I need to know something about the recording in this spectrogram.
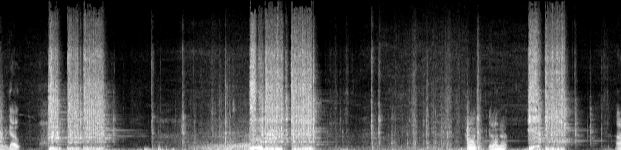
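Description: An air impact wrench rattles loudly in short bursts.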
